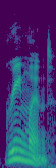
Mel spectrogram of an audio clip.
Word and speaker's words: Greenland: not saying Greenland Greenland the word here is land but in English we have the concept of syllable stress so in this case green is the stress syllable so this vowel becomes unstress Lind in in Greenland Greenland this is the phonetic spelling where you can see that a is our schah sound which is just an unstress end end and then I wrote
